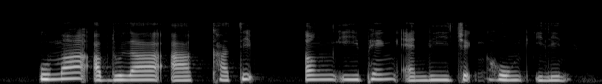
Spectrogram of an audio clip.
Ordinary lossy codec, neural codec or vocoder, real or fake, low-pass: none; none; real; 7.2 kHz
